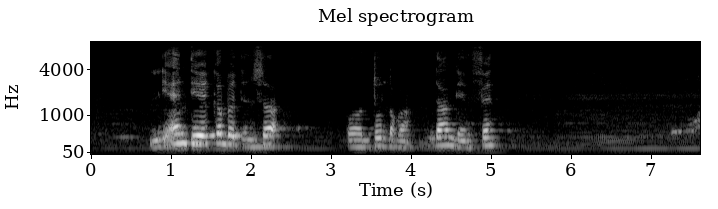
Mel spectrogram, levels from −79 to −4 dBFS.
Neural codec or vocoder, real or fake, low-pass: none; real; 7.2 kHz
